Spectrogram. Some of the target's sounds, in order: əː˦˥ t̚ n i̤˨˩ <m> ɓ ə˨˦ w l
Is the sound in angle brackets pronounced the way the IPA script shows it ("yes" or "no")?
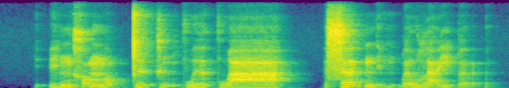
yes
